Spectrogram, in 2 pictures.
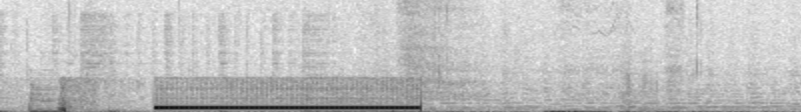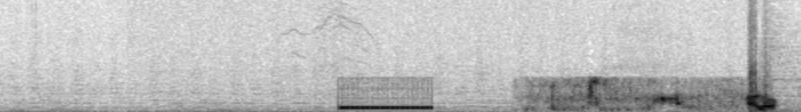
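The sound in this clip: An outgoing telephone call gives a loud, steady ringback tone lasting about two seconds, a long quiet gap, then a second, shorter ring. A voice is heard after the second ring.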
